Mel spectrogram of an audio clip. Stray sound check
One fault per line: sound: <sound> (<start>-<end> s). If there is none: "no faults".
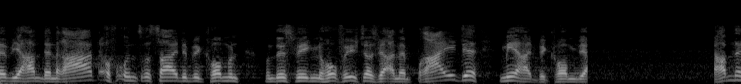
no faults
